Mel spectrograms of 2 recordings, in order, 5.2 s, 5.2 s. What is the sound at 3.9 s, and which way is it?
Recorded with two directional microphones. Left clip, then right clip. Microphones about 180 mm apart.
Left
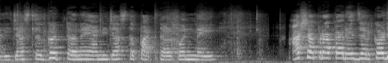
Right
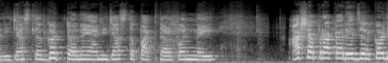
Speech, 55° right (ahead or behind).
